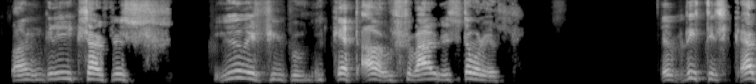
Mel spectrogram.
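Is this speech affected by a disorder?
Yes: muscular Parkinson.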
